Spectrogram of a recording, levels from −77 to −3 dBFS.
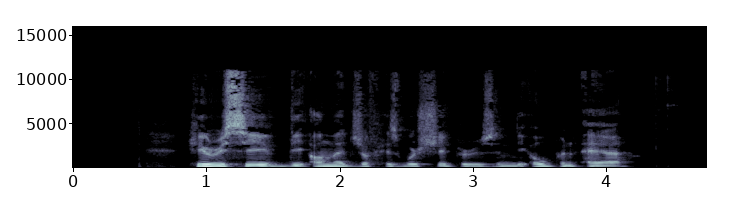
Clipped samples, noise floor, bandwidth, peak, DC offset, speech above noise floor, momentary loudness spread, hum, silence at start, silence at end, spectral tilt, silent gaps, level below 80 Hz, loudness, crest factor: under 0.1%; -69 dBFS; 11.5 kHz; -6 dBFS; under 0.1%; 44 dB; 13 LU; none; 0.9 s; 0.6 s; -5 dB/octave; none; -64 dBFS; -26 LUFS; 20 dB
